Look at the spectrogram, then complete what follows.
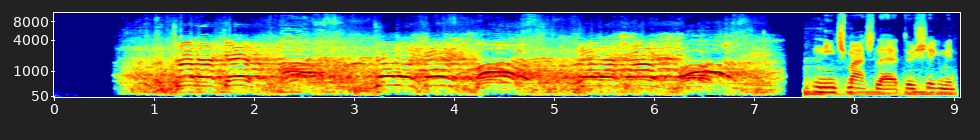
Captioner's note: crowd chanting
